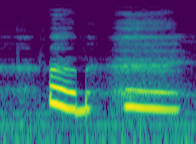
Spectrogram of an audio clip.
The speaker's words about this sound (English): Excuse me, I yawned. I don't know why I said excuse me, but like, just telling you guys I yawned.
